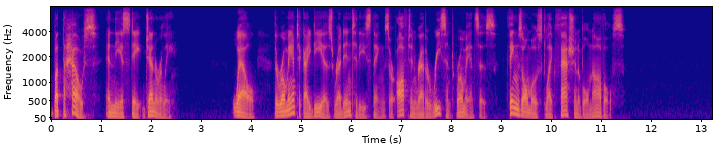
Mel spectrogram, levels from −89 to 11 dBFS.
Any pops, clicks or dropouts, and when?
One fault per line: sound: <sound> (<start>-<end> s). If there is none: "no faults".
no faults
